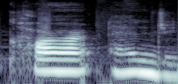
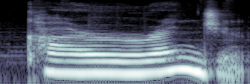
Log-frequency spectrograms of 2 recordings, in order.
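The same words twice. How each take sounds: First: The two words are said separately, without linking. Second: The two words are joined with a linking R. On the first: The speaker calls it wrong. "So you don't say car engine" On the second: The speaker calls it right. "you should link it, pronounce it together"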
